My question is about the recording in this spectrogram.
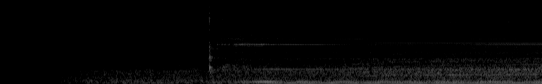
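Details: Ca'Lefort 15-inch wine cooler after installation: loud, steady hum and buzz with a thin tone above once its motor kicks in, excessively noisy compared to other appliances.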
